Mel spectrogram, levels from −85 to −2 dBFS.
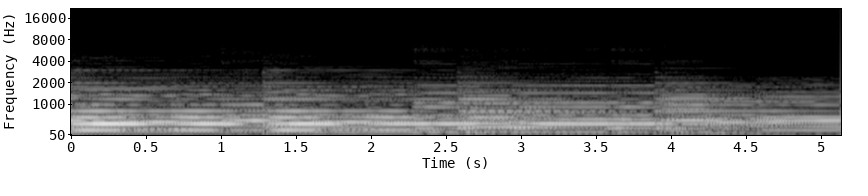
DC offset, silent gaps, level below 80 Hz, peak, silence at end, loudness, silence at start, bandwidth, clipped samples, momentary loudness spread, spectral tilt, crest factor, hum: under 0.1%; none; -62 dBFS; -8 dBFS; 0 s; -24 LUFS; 0 s; 3.2 kHz; under 0.1%; 11 LU; -10.5 dB/octave; 14 dB; none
